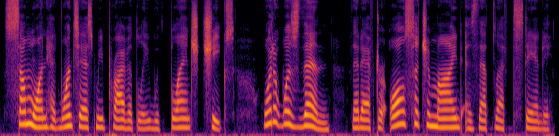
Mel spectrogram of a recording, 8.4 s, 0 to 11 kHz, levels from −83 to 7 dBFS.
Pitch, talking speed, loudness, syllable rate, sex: 225 Hz, 170 wpm, -17 LUFS, 4.4 syllables/s, female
